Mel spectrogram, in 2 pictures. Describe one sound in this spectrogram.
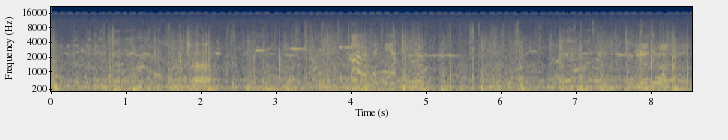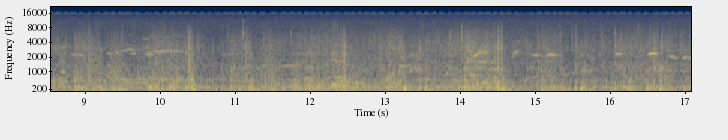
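Many footsteps patter on a street.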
